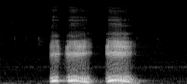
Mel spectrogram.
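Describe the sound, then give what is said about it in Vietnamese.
A man clears his throat: a few gruff, voiced rasping bursts in quick succession, loud and alone against near silence. “Anh sợ có trộm, liền hắng giọng.”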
